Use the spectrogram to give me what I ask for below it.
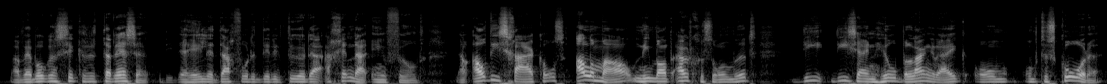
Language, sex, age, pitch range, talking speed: Dutch, male, 50-69, 110-135 Hz, 175 wpm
